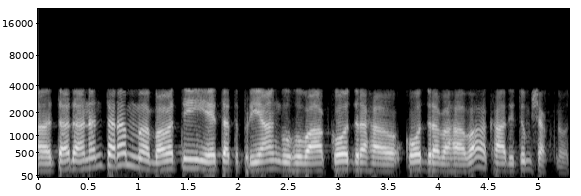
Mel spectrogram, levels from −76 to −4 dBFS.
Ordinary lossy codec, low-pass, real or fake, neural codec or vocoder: none; 3.6 kHz; fake; codec, 16 kHz in and 24 kHz out, 1 kbps, XY-Tokenizer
